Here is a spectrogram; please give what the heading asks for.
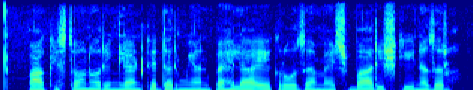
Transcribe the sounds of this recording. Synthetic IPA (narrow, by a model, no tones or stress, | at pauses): paːkɪst̪aːnɔːɾɪ̃ŋɡlɛ̃ːɳɖked̪ɐɾmijaːnpɛɦlaeːkɾoːzamɛːt͡ʃbaːɾɪʃkinɐzəɾ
